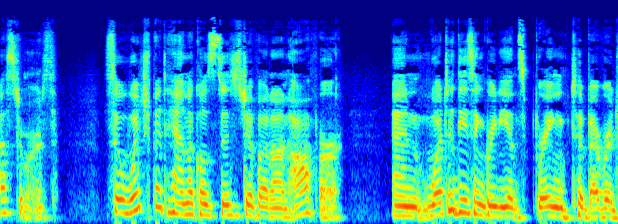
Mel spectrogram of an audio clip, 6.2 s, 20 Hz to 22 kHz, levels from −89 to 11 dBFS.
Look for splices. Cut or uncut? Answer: uncut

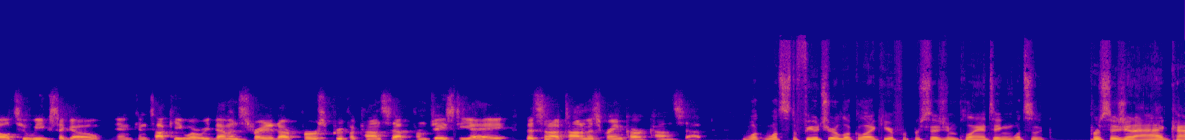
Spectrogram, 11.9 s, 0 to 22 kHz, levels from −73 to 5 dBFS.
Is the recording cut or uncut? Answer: cut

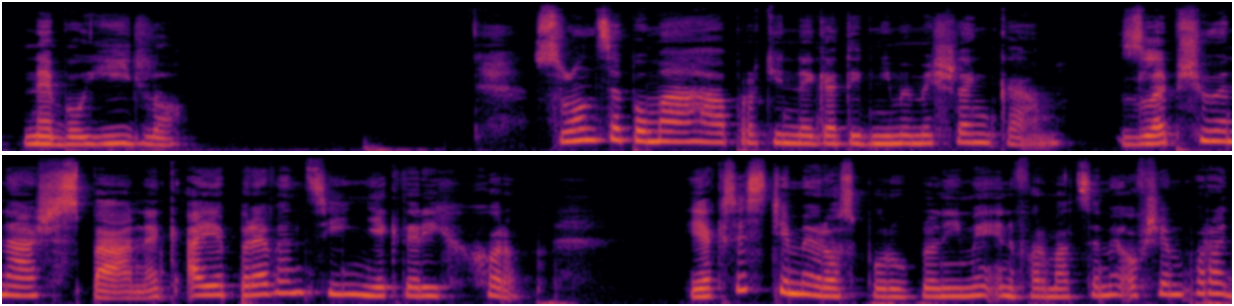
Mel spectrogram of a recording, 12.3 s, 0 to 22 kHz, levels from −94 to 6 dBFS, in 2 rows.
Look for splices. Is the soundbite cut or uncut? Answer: uncut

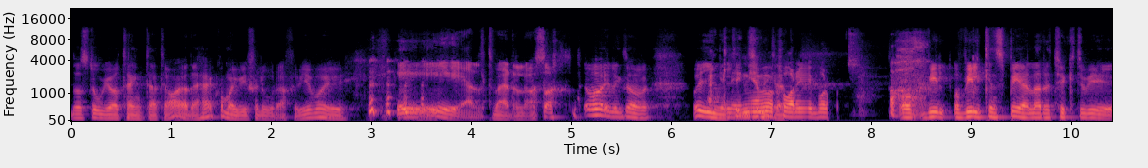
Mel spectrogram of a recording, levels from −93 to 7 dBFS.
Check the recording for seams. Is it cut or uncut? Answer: cut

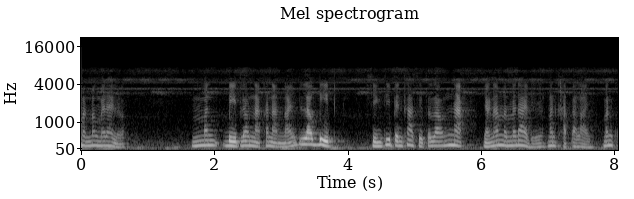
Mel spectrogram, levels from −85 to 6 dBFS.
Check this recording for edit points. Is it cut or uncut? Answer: cut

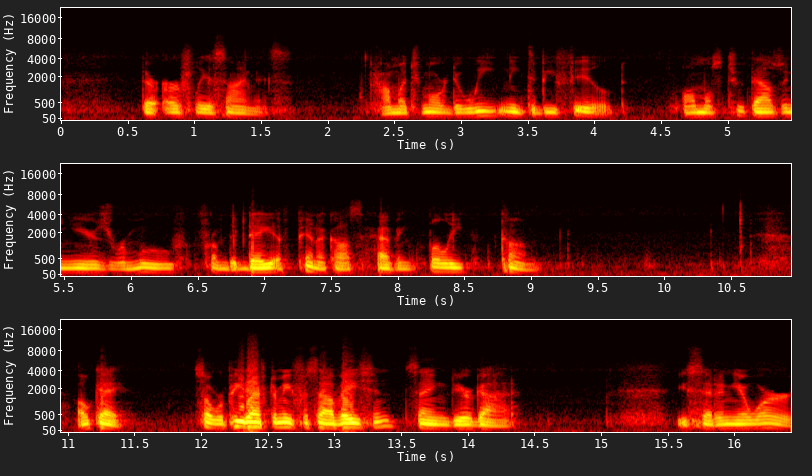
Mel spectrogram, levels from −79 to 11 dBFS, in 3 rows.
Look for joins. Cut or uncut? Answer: uncut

